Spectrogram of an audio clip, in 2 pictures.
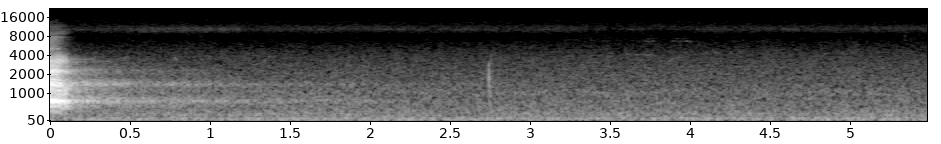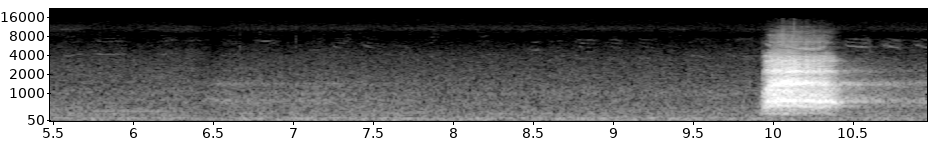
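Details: Male barking deer calling, its voice used to attract it during hunting. A bark is cut off at the very start, then a long quiet stretch, then one sharp, harsh half-second bark near the end.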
